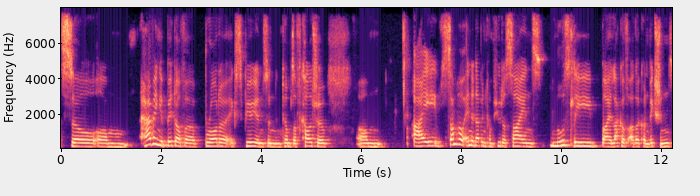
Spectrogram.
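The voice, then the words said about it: German accent. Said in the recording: “as you probably can tell by now by my accent, I, I grew up in Germany, and East Germany”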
